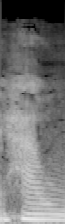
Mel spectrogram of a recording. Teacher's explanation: How 结尾的 u，嘴唇再嘟起来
